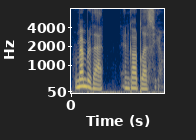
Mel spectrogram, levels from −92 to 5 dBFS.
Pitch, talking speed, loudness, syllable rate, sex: 195 Hz, 195 wpm, -19 LUFS, 6.0 syllables/s, female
